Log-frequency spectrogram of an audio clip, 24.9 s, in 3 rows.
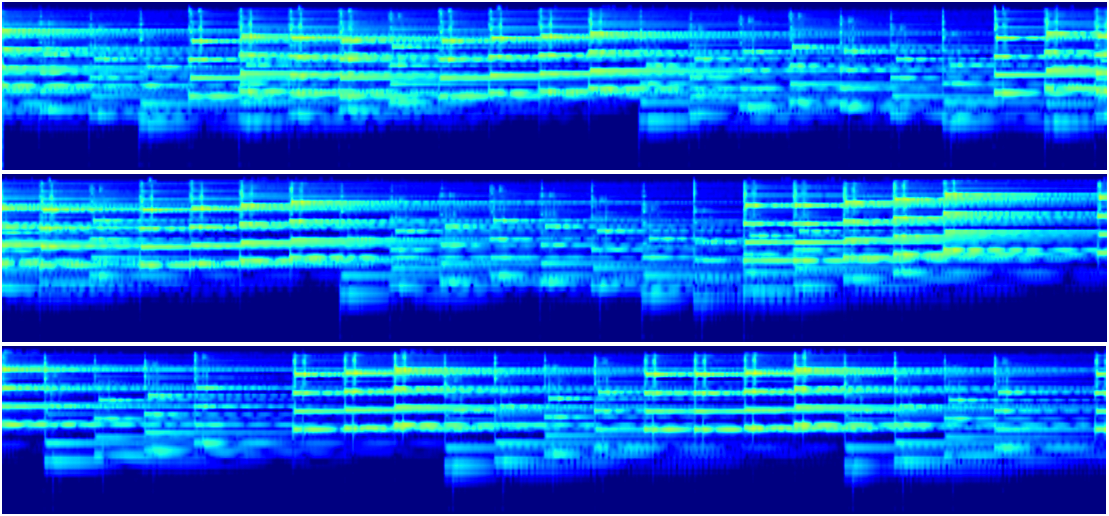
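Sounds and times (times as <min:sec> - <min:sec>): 
music box: 0:00.0 - 0:24.8.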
